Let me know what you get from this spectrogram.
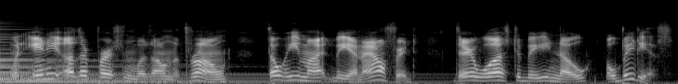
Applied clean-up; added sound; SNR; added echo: none; Acoustic guitar / Strum; 14 dB; none.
